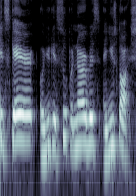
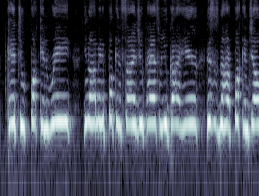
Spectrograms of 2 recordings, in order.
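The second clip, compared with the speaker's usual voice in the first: mock furious yelling, very high; 10 semitones higher than usual. Speaker recounts being caught visiting Area fifty-one, retelling angry yelling. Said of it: "They was going ham at me".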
